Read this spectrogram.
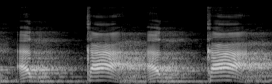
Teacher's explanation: akbar ak ak nah ini m namanya kemudian yang berikutnya posisi lidah merendah istifal dan infitah lidahnya merendah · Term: Kaf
